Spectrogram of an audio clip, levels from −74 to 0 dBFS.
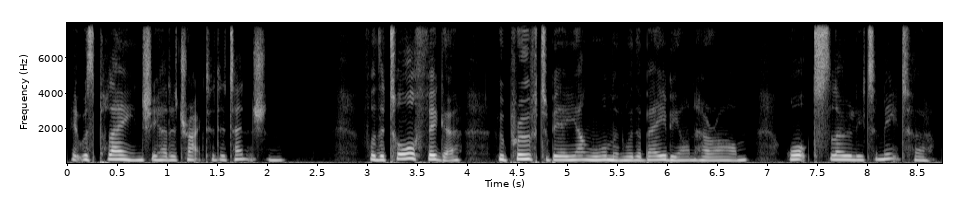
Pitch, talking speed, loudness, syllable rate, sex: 210 Hz, 200 wpm, -19 LUFS, 5.6 syllables/s, female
